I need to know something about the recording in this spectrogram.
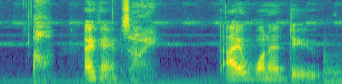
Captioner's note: whispering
